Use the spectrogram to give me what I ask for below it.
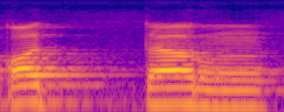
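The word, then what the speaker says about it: قَدَّرَ: Qaddar, dalnya ini tasdid maka dimasukkan, diidghamkan, ditekan. qaddar. Roknya dimatikan ataupun disukun. Faqutila kaifa qaddaru.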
